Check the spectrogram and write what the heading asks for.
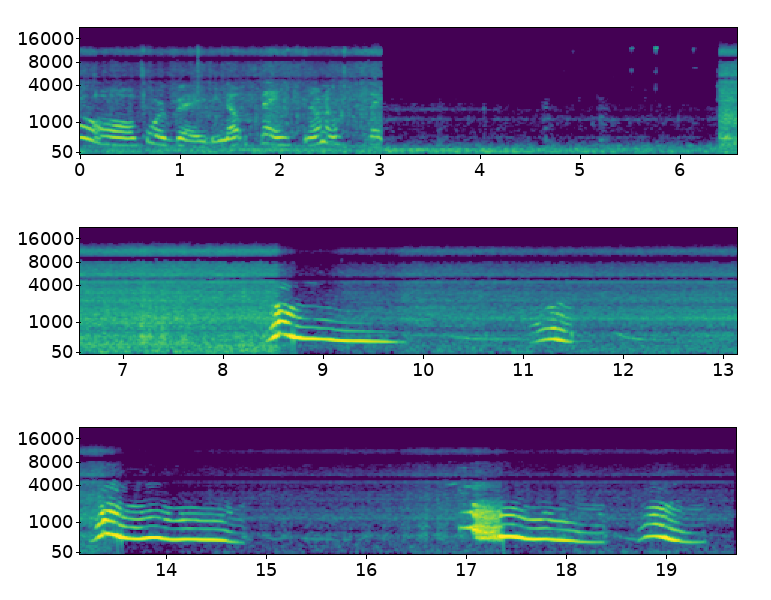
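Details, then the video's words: Alaskan Malamute Tonka protests during his bath. Human talking comes first, then a stretch of running-water hiss. Short, sharply rising-then-falling yowls follow, repeated several times with pauses. "Mad Malamute Speaks English While Complaining During His Bath"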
